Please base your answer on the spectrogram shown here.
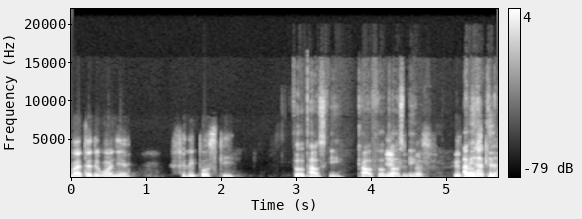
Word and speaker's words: Filipowski: Will you take Filipovsky at, I think I mispronounced 31? his name, at 31 year? Filipovsky? Filipowski, Kyle Yeah, Filipowski.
